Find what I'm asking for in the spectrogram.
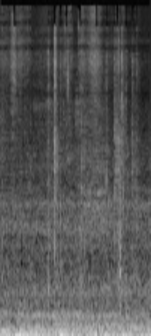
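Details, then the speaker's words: Deep, steady low rumble from the rear while cruising in a used car, nothing sharp above it; owner suspects a worn rear differential rather than transmission, cause unconfirmed. "So yeah, it's got that weird sound in the back."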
